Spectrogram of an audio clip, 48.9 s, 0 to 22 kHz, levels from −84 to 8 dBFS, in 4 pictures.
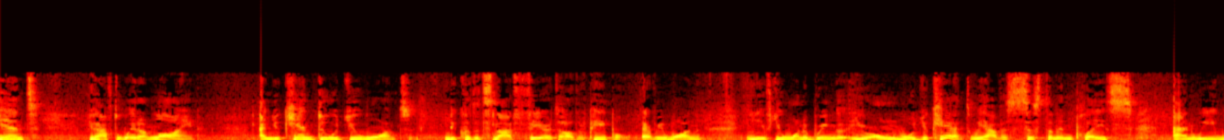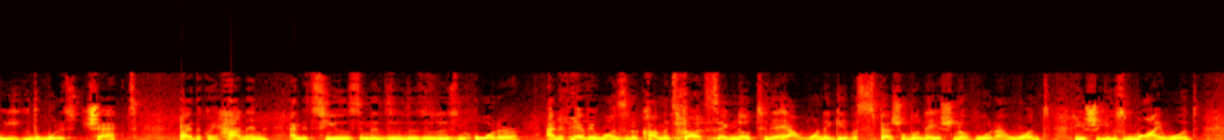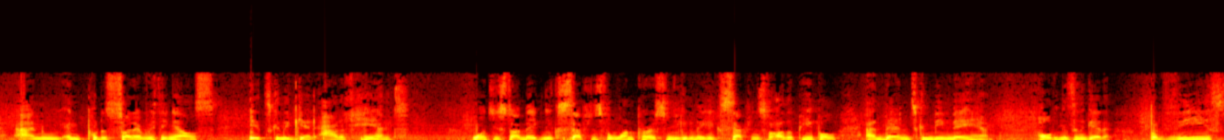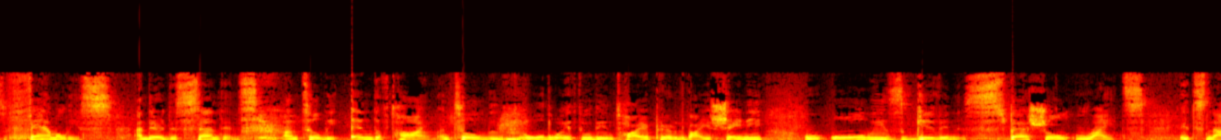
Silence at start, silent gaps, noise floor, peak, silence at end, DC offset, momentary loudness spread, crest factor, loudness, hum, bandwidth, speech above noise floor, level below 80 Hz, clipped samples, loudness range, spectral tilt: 0 s; none; -36 dBFS; 0 dBFS; 0 s; under 0.1%; 7 LU; 16 dB; -16 LUFS; none; 11 kHz; 21 dB; -48 dBFS; under 0.1%; 2 LU; -5 dB/octave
